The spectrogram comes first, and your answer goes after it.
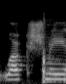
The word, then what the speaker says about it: Lakshmi: hello my name is Lakshmi it's Lakshmi I say it's luck with a schmee if that's helpful I like that great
